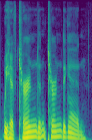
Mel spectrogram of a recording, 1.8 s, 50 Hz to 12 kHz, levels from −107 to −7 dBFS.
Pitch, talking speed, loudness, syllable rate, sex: 115 Hz, 195 wpm, -17 LUFS, 5.6 syllables/s, male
